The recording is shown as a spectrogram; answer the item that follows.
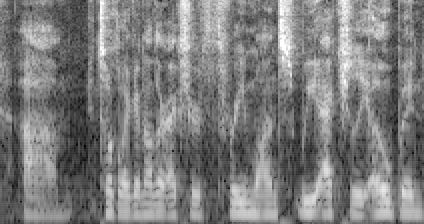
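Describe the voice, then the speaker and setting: Over a silent background on a very clean recording, a man talks at a very fast pace in a somewhat breathy voice. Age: 30s. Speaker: restaurant owner. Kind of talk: casual chat.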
